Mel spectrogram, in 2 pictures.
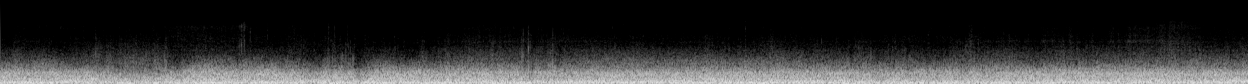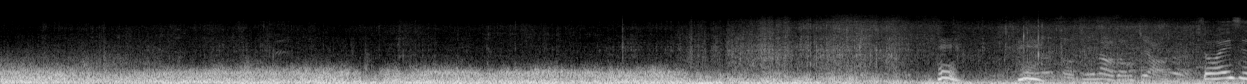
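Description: Skis hiss and scrape over packed snow.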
